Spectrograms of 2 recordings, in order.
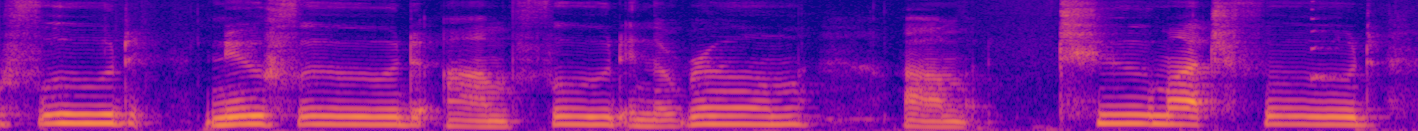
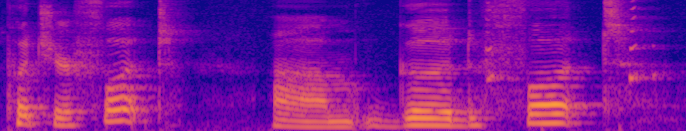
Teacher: So, the difference is basically if we look at the vowel quadrangle, these are both back here in the high back vowels, they're both rounded. The oo is tense. Ooh. My tongue is as high as possible and then the uh is lax and the tongue is a little bit lower.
